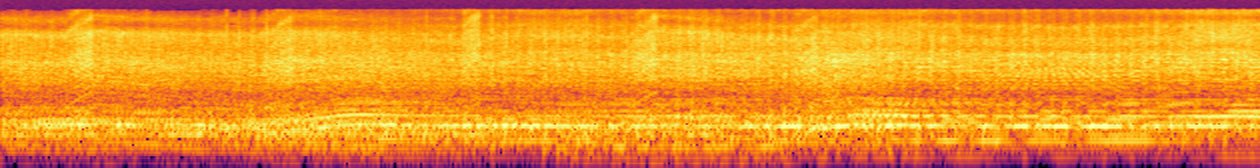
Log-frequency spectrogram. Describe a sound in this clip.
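Many race car engines drone and whine steadily as the cars pass.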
